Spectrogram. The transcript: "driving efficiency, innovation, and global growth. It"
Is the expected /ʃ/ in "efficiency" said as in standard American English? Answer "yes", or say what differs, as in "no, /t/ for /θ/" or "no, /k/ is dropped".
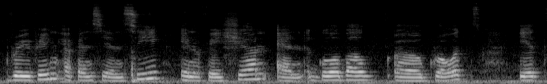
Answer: no, /s/ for /ʃ/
